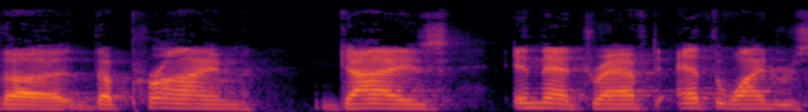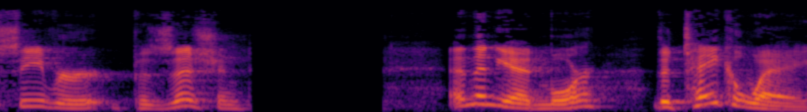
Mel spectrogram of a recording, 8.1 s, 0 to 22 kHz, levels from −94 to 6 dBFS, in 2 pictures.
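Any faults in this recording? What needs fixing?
At 5.29 s the speech cuts to silence mid-flow and stays silent until 5.96 s, a gap of about 0.66 s. This is a playback stall, likely caused by the player running short of buffered data or having its output thread blocked, so nothing reached the output.

From 5.96 s to 8.06 s the speech sounds hurried, running at 1.25 times normal speed while keeping its normal pitch. This is time-compressed catch-up: the player cuts out small pieces and cross-fades across the joins to clear the backlog left by the stall.

To prevent both, keep a deeper playback buffer and keep the audio thread free of blocking work, so the player neither starves nor has to catch up.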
